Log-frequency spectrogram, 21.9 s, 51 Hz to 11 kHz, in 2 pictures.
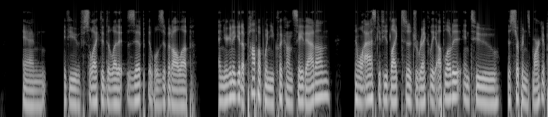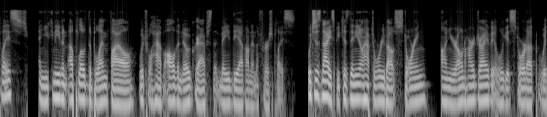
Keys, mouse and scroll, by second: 2.8 click, 19.4 click.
